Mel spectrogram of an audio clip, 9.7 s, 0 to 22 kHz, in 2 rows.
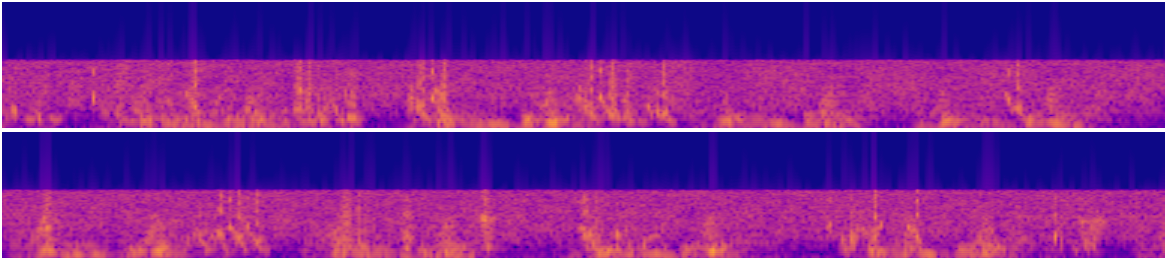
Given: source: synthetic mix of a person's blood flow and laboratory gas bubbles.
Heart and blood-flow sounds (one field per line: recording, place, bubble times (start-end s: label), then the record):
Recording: Doppler ultrasound of blood flow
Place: precordium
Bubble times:
0.01-0.25 s: bubbles
0.34-0.94 s: bubbles
1.18-1.51 s: bubbles
1.66-1.91 s: bubbles
2.36-2.82 s: bubbles
3.38-3.46 s: bubbles
4.14-4.30 s: bubbles
4.97-5.12 s: bubbles
5.62-5.98 s: bubbles
6.19-6.39 s: bubbles
6.49-6.56 s: bubbles
6.81-6.90 s: bubbles
7.23-7.64 s: bubbles
8.27-8.53 s: bubbles
8.56-8.72 s: bubbles
9.18-9.45 s: bubbles
9.67-9.70 s: bubbles
From the record:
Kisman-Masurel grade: 242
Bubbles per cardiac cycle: several, 3 to 8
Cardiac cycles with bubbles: 100%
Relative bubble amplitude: moderate (0.250 to 0.450)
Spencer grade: 3 (all of the cardiac periods contain showers or single bubble signals, but not dominating or overriding the cardiac motion signals)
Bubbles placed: only in the low amplitude regions of the cardiac cycle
